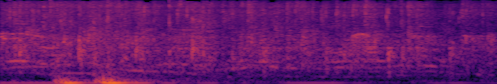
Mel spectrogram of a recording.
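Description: Audience applauding, with two deep thumps about a third and half a second in.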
